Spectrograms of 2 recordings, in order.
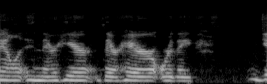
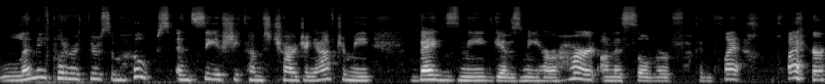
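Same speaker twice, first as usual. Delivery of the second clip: normal talking voice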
